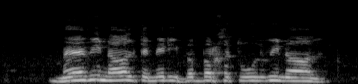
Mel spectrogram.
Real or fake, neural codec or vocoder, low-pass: real; none; 10.8 kHz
